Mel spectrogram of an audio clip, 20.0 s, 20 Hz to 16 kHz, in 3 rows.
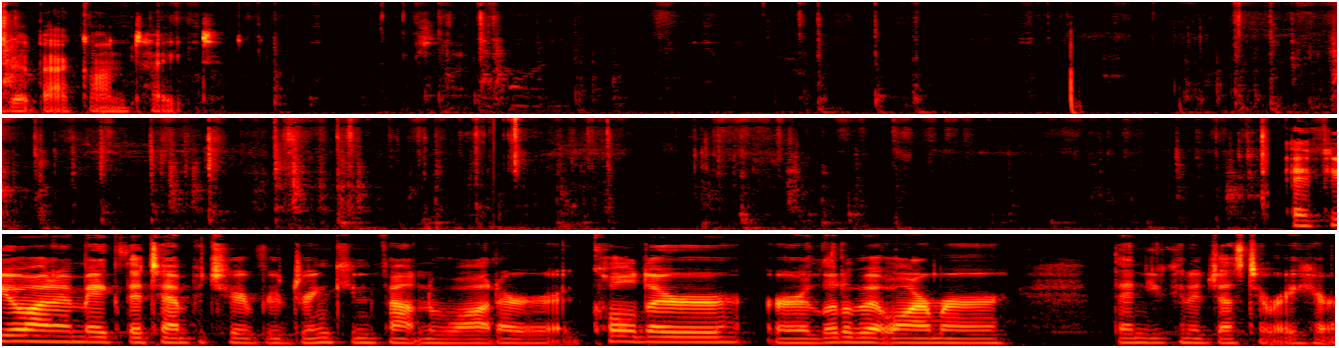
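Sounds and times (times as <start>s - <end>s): plastic pipe fittings handled: 0.0s - 13.1s.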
